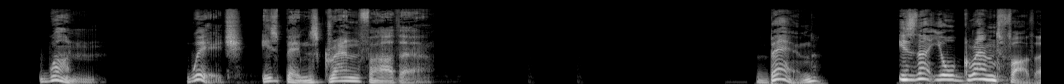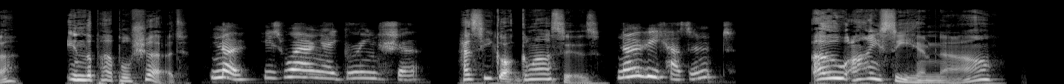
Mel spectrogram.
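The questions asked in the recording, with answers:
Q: Which is Ben's grandfather?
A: The man in the green shirt without glasses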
